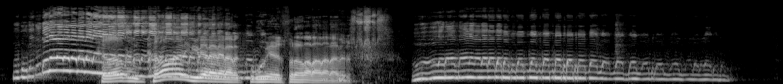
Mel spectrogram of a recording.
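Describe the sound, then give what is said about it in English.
A voice imitates the gurgling water ghosts of a haunted river, producing loud, warbling, bubbly vocal tones in two long bursts separated by a short pause, with wavering pitch and a throaty, liquid quality. “Were you actually gurgling?”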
